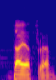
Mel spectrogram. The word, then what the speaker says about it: diaphragm: that fin boy O the famous silent G of the English man. Anyways, diaphragm. Yeah, that makes it easier to say like that.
